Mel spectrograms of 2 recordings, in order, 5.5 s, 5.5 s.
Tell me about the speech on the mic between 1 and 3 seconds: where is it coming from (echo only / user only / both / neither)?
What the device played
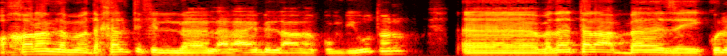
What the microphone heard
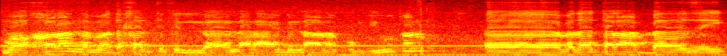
echo only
